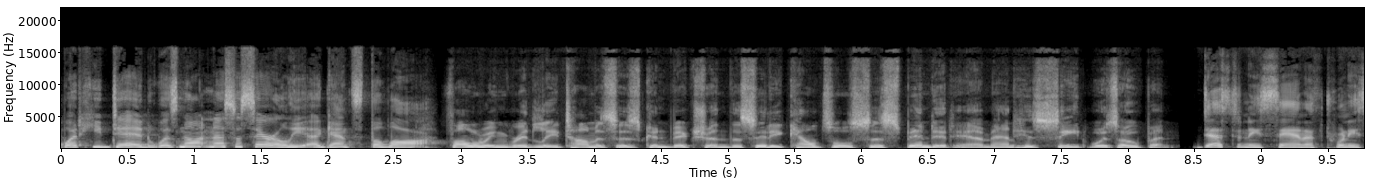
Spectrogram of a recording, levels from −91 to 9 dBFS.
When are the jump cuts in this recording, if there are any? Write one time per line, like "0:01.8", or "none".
0:07.1

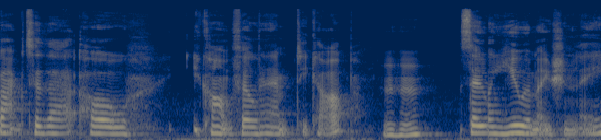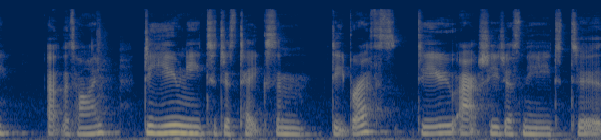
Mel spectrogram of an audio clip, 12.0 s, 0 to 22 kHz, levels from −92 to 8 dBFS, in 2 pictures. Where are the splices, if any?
0:02.6
0:03.7
0:04.9
0:09.2

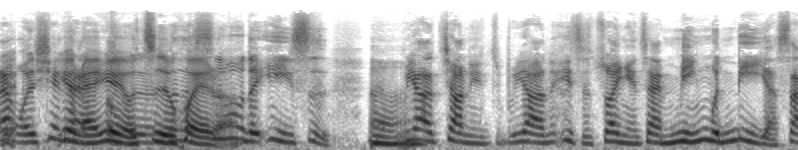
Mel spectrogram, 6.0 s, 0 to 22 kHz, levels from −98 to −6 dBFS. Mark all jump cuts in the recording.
none

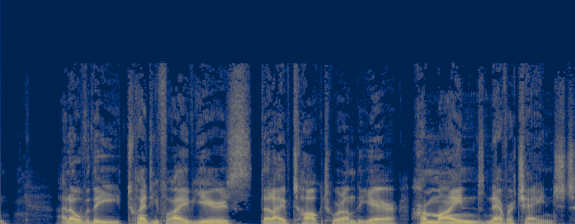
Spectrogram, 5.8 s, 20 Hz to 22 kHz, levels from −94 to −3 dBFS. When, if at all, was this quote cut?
0:04.0

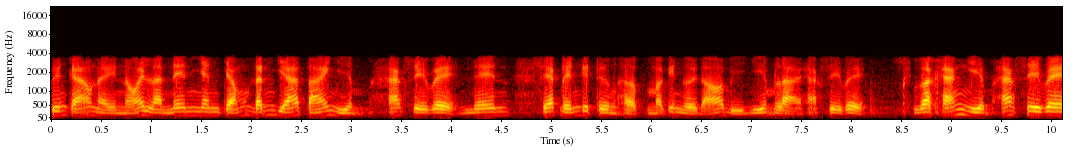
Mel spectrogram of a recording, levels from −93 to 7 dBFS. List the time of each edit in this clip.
0:04.8
0:08.6

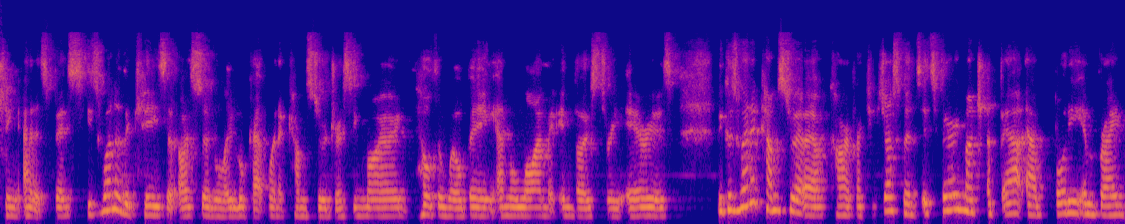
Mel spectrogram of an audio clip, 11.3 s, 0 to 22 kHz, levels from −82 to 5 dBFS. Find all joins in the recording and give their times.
0:08.0

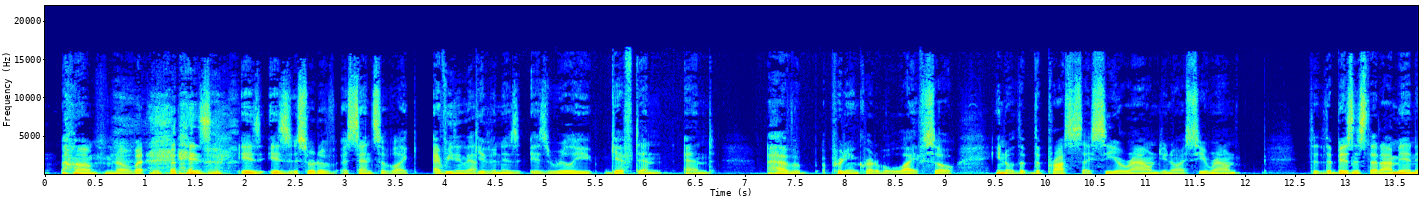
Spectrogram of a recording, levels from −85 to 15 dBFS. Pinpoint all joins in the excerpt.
0:01.9
0:04.3
0:05.6

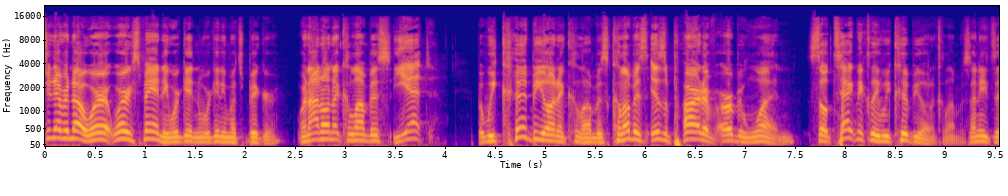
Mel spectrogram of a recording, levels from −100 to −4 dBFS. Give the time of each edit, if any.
0:02.4
0:04.0
0:07.6

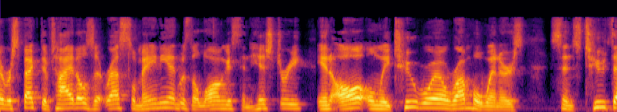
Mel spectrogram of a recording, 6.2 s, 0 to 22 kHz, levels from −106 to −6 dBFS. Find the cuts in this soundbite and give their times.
0:01.8
0:03.1

